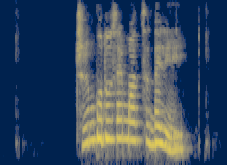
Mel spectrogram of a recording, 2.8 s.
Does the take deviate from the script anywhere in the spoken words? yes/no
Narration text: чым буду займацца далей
no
